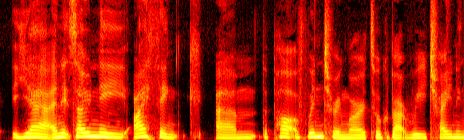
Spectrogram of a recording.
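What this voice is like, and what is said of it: Estuary English accent. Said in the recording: “I'm from a part of England um, that's famous for having a really ugly accent ... we have a term for it that's estuary English, and I definitely speak estuary English”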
